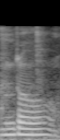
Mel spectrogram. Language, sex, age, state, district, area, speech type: Nepali, female, 60+, West Bengal, Jalpaiguri, rural, spontaneous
